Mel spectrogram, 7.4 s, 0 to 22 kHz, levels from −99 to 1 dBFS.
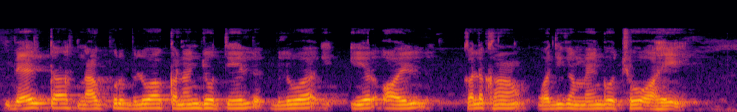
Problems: constant background noise, echo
